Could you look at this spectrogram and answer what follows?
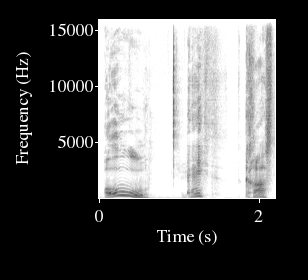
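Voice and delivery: usual speaking voice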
